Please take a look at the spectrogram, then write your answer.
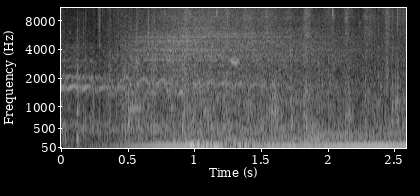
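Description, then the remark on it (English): A horse whinnies over steady clip-clopping hooves, with a low rumbling wind or movement underneath, continuing throughout without any talking; horse-drawn sleighs on their way to rescue children from the schools in a storm. “Luckily, a group of men from the town had organized a procession of horse-drawn sleighs to rescue children from the schools.”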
